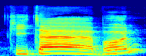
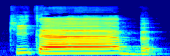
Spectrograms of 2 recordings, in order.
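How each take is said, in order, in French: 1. Le mot se termine par un son -un ajouté. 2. Le mot se termine sur un son b nu. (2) "Et à l'arrêt, le ba se prononce comme ba avec soukoun"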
